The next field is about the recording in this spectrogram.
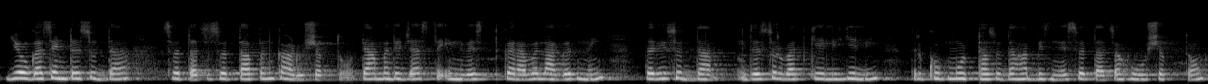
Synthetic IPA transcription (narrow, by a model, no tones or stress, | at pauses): joɡaseɳʈəɾsud̪ʱːa | sʋət̪at͡səsʋət̪ːaːpəɳkaɽuːɕəkt̪o̰t̪jaməd̪ʱːjed͡zast̪ə̰ʔinʋesʈkəɾaʋəːlaɡət̪naɦi | t̪əɾiːsud̪ʱːad͡zəɾsuɾuʋat̪keliːɡeliːt̪əɾkʰuːpmoʈʰasud̪ʱːaɦabid͡znesːʋət̪ːat͡saɦouɕəkt̪o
